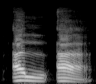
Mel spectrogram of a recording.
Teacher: harus jelas hamzanya ya, pangkal tenggorokan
